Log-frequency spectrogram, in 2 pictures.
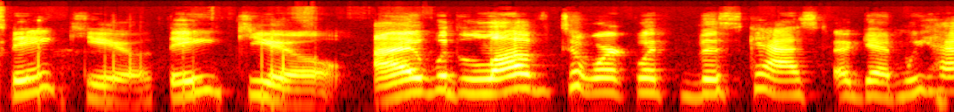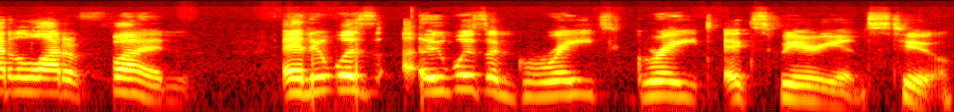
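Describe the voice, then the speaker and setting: A woman's voice: fairly high pitch, lively intonation, unhurried, low-quality recording. A woman filmmaker on a panel, friendly and gracious.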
